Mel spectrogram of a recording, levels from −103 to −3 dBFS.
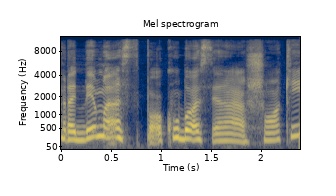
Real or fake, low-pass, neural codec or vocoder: fake; 10.8 kHz; codec, 44.1 kHz, 3.4 kbps, Pupu-Codec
